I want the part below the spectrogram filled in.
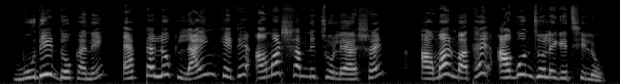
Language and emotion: Bengali, angry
